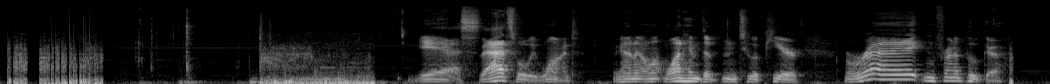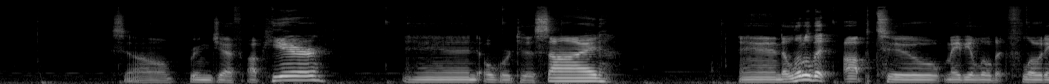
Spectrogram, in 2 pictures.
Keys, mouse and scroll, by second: 0.0-1.5 drag, 1.7 KP_0, 2.5 space, 4.9 space, 6.1-6.6 scroll down 1, 6.6-9.8 scroll down 4, 9.8 click, 11.7-13.3 drag, 14.3-15.6 drag, 18.8-20.8 drag.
